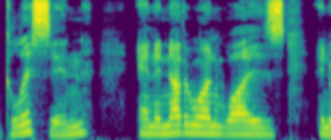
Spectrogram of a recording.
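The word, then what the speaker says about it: GLSEN: says on their website glisten which is spelled GLS en and pronounced glisten is a leading national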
